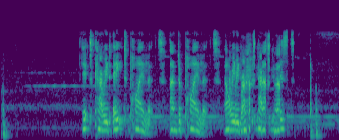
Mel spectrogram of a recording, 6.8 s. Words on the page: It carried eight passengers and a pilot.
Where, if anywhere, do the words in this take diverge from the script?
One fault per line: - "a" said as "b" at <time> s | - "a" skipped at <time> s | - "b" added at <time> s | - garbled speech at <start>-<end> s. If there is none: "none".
- "passengers" said as "pilot" at 2.5 s
- garbled speech at 4.5-5.9 s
